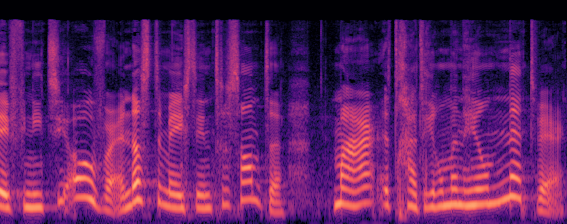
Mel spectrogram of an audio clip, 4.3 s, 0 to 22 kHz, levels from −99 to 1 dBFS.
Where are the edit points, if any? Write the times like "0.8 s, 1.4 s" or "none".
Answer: 2.3 s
